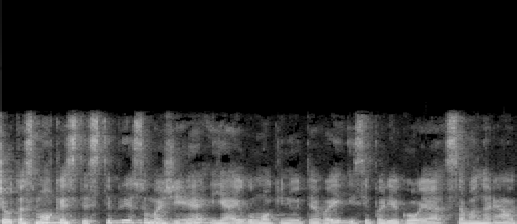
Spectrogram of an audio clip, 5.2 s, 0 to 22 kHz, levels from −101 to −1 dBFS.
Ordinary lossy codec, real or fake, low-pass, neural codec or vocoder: AAC, 64 kbps; real; 10.8 kHz; none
